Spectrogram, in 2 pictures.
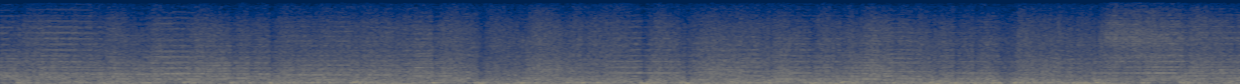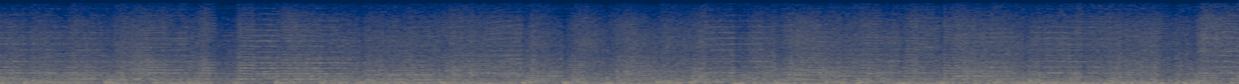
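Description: A brass band with drums playing an upbeat tune without a break.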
